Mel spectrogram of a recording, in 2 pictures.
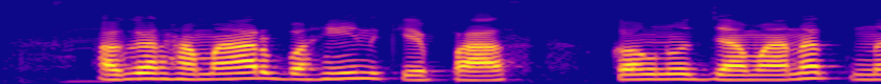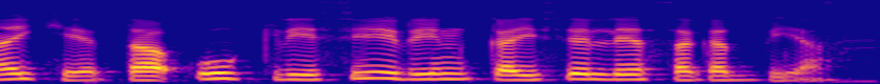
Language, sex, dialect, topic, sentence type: Bhojpuri, male, Southern / Standard, agriculture, statement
